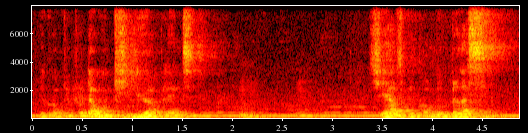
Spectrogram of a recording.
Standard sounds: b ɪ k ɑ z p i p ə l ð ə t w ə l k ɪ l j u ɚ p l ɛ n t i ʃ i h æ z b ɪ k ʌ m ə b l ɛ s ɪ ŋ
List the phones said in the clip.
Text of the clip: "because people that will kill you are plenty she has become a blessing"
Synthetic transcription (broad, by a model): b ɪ k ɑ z p i p ə l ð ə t w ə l k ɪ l j u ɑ b l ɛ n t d ʃ i h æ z b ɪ k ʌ m ə b l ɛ s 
